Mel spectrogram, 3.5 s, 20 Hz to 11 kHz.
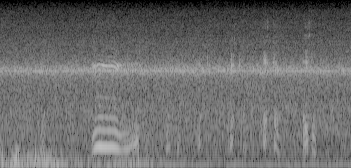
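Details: Male Eurasian eagle-owl in the Netherlands, 30 January 2013 at 18:00: a single deep, steady hoot ending in a short downward slide, over a constant thin high whine and faint rustling.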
